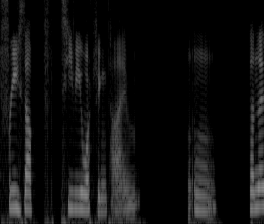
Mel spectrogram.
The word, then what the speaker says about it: Janja: Janja is not pronounced with those English J's still. Is it Janja?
